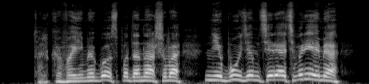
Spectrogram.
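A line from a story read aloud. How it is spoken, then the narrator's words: Young man pleading. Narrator (Russian): взмолился юноша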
